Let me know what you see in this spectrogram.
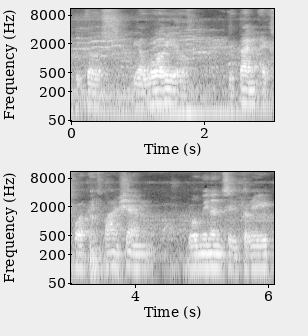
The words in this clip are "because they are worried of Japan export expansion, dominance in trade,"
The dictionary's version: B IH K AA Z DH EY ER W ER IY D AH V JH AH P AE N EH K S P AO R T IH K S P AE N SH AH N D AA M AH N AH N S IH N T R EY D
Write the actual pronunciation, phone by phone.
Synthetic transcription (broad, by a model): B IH K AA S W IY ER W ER IY AH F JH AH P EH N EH K S P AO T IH K S P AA N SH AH N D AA M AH N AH N S IH N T R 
